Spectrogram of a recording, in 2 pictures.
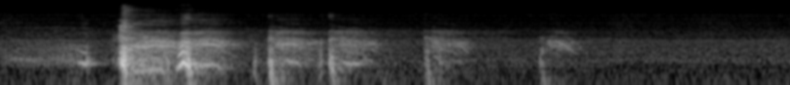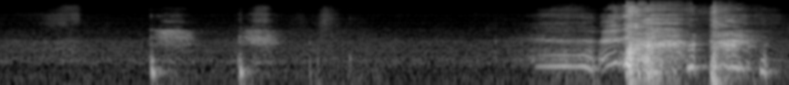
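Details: Several short, harsh cough bursts in a quiet room, then a louder cluster of coughs with throat clearing near the end.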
